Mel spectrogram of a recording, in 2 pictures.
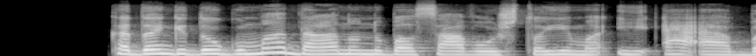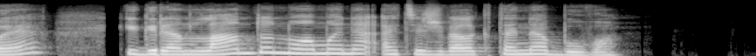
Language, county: Lithuanian, Vilnius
